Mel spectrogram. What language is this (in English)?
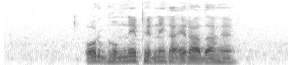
Urdu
